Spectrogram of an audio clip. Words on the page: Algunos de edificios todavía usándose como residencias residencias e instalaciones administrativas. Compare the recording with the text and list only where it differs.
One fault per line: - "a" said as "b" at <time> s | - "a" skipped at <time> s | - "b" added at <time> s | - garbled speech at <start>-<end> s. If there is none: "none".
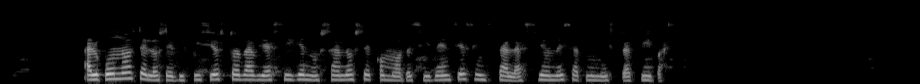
- "los" added at 1.5 s
- "siguen" added at 2.7 s
- "residencias" skipped at 4.7 s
